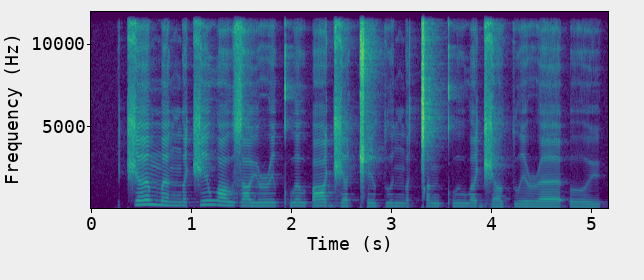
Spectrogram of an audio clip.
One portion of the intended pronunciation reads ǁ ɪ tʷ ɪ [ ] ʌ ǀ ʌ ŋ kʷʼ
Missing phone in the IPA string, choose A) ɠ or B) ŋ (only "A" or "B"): B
